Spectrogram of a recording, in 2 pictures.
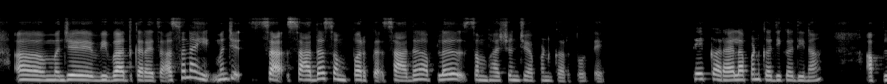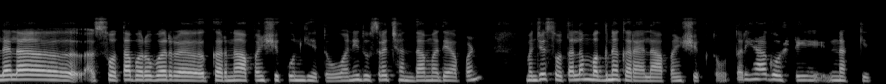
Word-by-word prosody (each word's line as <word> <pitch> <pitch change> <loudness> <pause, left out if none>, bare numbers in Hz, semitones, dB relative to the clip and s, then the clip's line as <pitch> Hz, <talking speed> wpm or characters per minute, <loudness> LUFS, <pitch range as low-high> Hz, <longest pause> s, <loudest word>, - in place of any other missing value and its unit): अ, - - +2 0.3
म्हणजे 200 +2 +3 0.2
विवाद 200 +1 +3
करायचा 185 -3 0
असं 315 +10 -1
नाही, 290 -10 +1
म्हणजे 245 - -2
सा 205 -1 +3
साधा 220 +2 +2
संपर्क, 215 -6 -1
साधं 195 +1 0
आपलं 225 +2 +1
संभाषण 195 -1 -3
जे 195 - -3
आपण 185 +1 -7
करतो 160 +1 -9
ते. - - -11 0.9
ते 255 - +3
करायला 210 -2 +3
पण 240 - 0
कधी-कधी 200 -2 -2
ना 180 0 -4 0.5
आपल्याला 210 +4 +3 0.7
अ, - - -2
स्वतः 205 +1 +1
बरोबर 205 0 +3 0.4
करणं 190 0 +1
आपण 190 +1 +1
शिकून 195 0 -2
घेतो 165 -4 -5
आणि 200 +4 -1
दुसऱ्या 210 +1 -3
छंदामध्ये 185 -1 -2
आपण 195 - -5 0.5
म्हणजे 200 +5 +1
स्वतःला 210 -2 -1
मग्न 210 -1 +2
करायला 170 -3 -1
आपण 165 +2 -5
शिकतो, 460 - -8
तर - - -4
ह्या 240 0 +1
गोष्टी 200 -2 -2 0.3
नक्कीच 175 -3 -6
200 Hz, 150 wpm, -25 LUFS, 185-215 Hz, 0.9 s, म्हणजे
